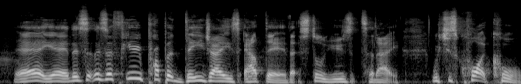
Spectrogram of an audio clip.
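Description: At a moderate pace, a man with an Australian accent speaks in a fairly high voice whose pitch swings very widely. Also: very clean recording, silent background. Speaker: podcaster. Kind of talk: casual chat.

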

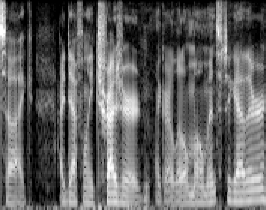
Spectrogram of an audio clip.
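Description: A man with an American accent at a very fast pace, with fairly even intonation. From New York City. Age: 20s. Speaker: podcast host. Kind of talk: casual interview chat. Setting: outdoors in a park.

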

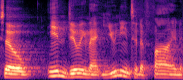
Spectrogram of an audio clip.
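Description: Medium in pitch, a man speaks with lively intonation amid audible room echo. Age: 20s. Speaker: real estate agent. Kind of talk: podcast interview.

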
